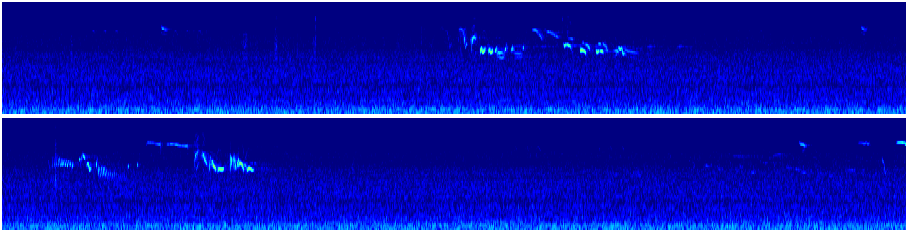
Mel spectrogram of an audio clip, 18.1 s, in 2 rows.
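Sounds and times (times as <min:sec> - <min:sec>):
small bird chirping: 0:04.5 - 0:06.5, 0:09.5 - 0:11.6.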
